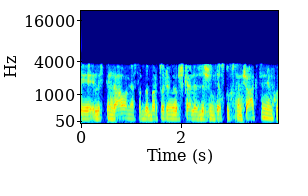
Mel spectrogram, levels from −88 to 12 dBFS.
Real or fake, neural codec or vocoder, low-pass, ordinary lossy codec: real; none; 3.6 kHz; AAC, 16 kbps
